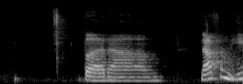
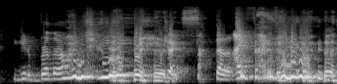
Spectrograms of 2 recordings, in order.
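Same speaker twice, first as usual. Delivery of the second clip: loud, laughing warning about men; half-laughing, loud advice; streetwise woman warning; 5 semitones higher, 11 dB louder than usual. Retold or imitated. Woman on the bus warning the narrator about men, loud and laughing. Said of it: "she's like".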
